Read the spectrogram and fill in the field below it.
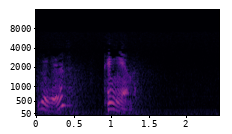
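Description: An elderly man laughs close by.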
